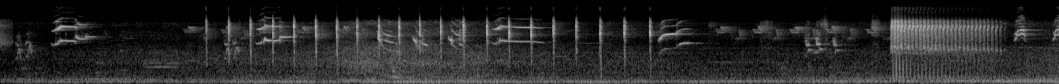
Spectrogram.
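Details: An oriental magpie-robin flown free during sport training delivers a fast run of dry clicks and chip notes with brief whistled phrases, followed by a sudden loud rushing burst near the end.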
